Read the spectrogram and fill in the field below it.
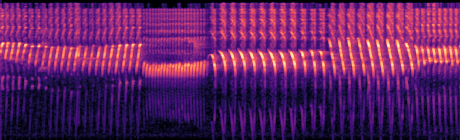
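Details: Fast, tight 'tembakan' singing from a local canary with a clear voice. A rapid high trill drops into a lower buzzing rattle, then dense repeated notes climb back to a shrill trill.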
